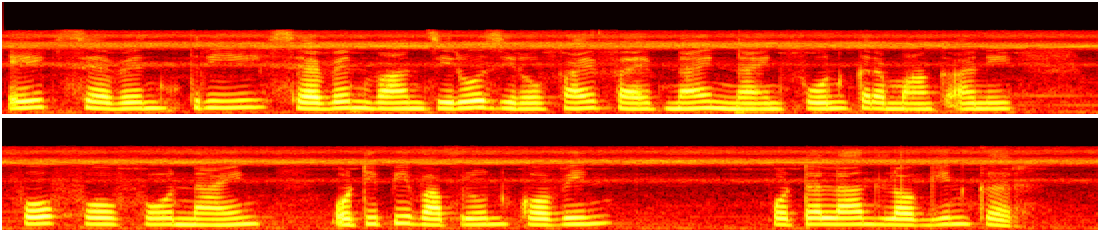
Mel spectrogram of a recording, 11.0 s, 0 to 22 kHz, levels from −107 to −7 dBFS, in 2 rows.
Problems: none marked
